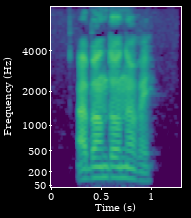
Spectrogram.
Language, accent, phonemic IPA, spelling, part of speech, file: French, France, /a.bɑ̃.dɔn.ʁe/, abandonnerai, verb, LL-Q150 (fra)-abandonnerai.wav
- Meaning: first-person singular future of abandonner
